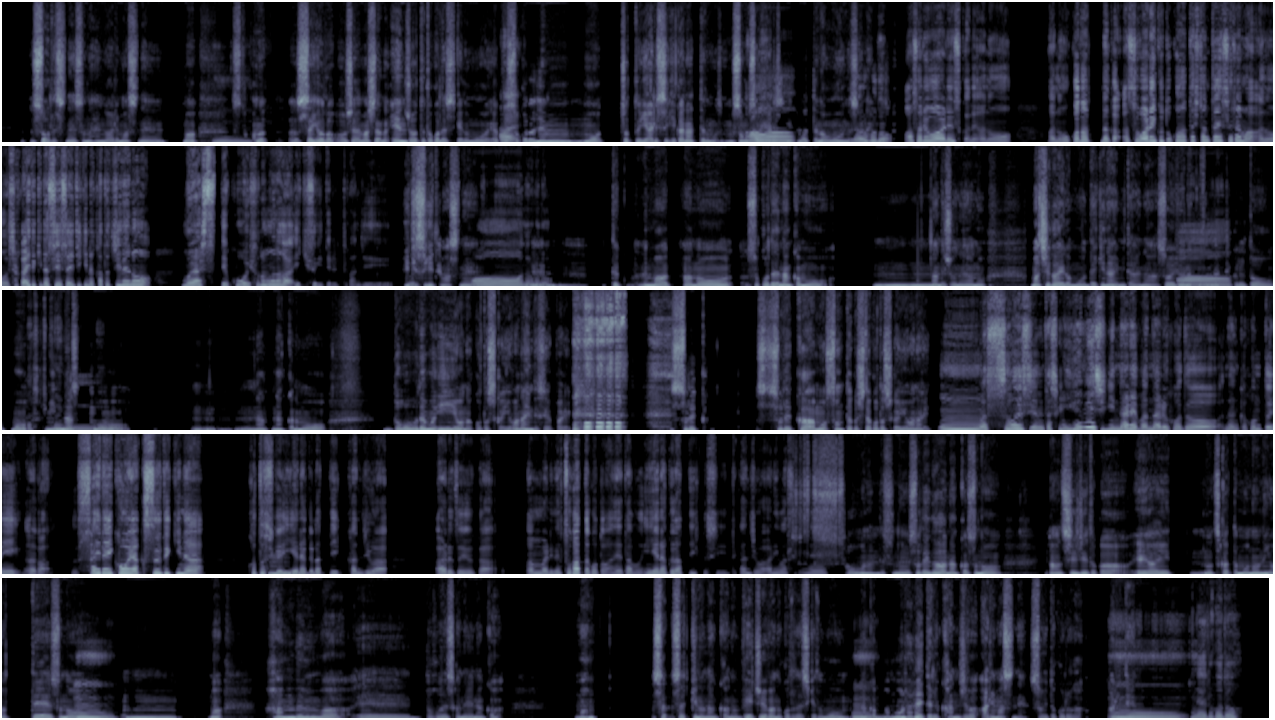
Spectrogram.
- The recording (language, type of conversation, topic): Japanese, podcast, AIやCGのインフルエンサーをどう感じますか？
- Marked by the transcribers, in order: other background noise; tapping; laugh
